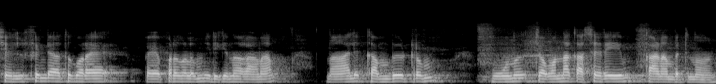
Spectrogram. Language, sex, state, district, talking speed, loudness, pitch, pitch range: Malayalam, male, Kerala, Thiruvananthapuram, 100 wpm, -18 LUFS, 135 Hz, 125-140 Hz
